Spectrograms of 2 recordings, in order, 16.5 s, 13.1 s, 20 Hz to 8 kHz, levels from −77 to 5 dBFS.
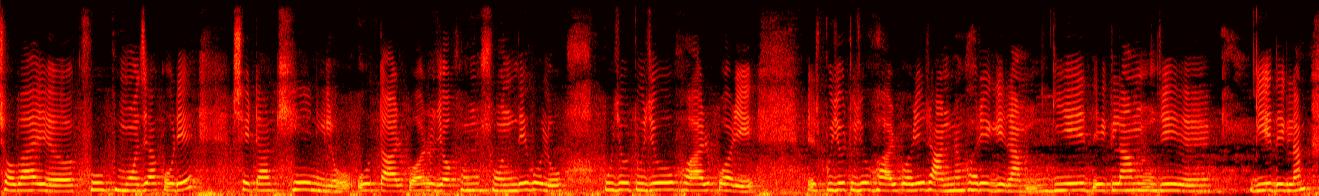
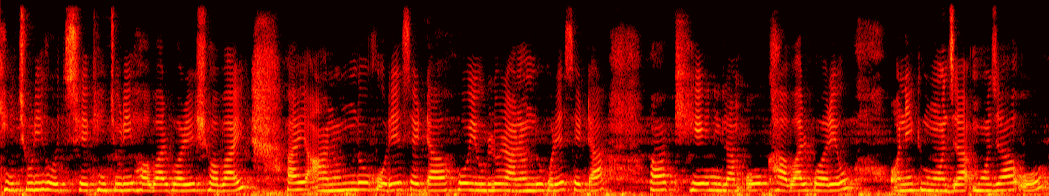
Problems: constant background noise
